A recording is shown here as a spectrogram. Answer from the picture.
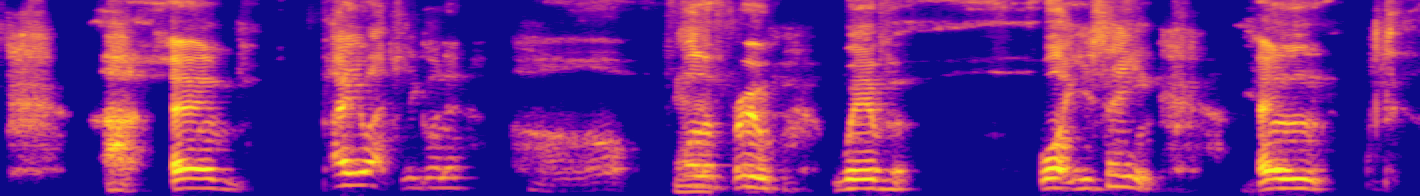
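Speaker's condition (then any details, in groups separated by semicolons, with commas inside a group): Cerebral palsy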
